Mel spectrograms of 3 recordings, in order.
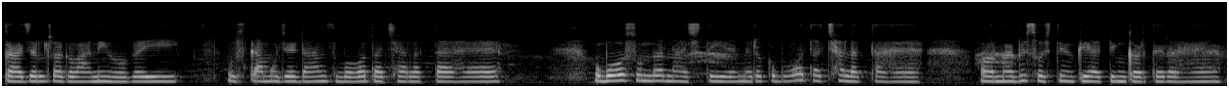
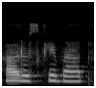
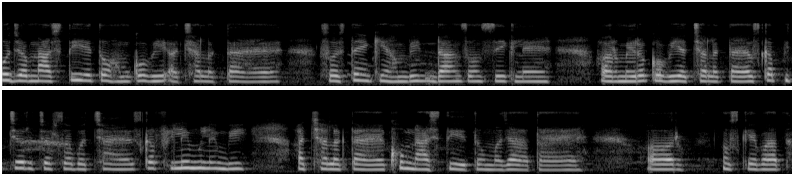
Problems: none marked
